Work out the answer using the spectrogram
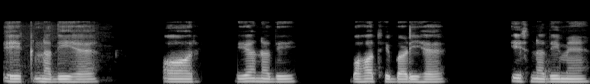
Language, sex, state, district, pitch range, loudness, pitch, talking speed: Hindi, male, Bihar, Saran, 125-135 Hz, -19 LUFS, 130 Hz, 150 wpm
